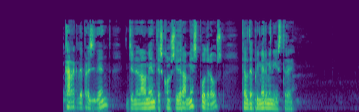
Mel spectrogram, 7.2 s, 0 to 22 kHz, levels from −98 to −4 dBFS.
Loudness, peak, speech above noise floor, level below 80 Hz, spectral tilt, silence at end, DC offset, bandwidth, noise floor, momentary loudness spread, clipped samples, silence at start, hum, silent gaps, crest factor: -25 LUFS; -2 dBFS; 57 dB; -58 dBFS; -3 dB/octave; 1.35 s; under 0.1%; 11.5 kHz; -83 dBFS; 11 LU; under 0.1%; 1.25 s; none; none; 26 dB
